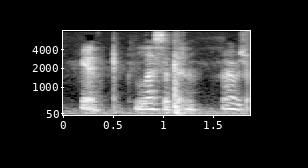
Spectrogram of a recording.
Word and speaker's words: lecithin: out the pronunciation of that really quick lecithin pronunciation yeah lecithin i was right lecithin connects the minuscule amount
